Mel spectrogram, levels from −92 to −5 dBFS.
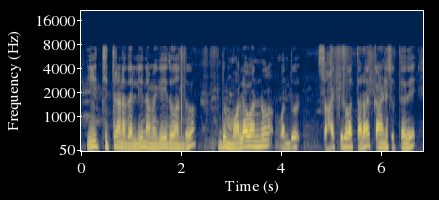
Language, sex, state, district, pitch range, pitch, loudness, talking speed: Kannada, male, Karnataka, Dharwad, 125-145 Hz, 135 Hz, -23 LUFS, 95 wpm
